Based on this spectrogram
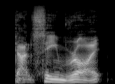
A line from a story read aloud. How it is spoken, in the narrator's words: muttered Strappy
